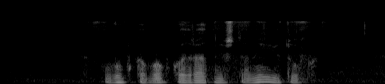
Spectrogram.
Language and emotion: Russian, neutral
